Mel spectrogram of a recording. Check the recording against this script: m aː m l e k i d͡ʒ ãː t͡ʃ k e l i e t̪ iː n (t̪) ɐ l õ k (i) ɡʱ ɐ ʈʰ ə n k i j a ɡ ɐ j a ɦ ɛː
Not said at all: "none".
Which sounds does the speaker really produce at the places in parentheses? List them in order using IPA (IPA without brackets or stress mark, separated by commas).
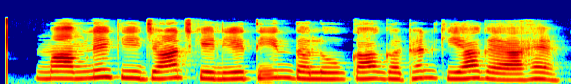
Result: d̪, a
